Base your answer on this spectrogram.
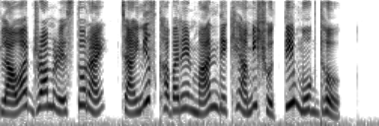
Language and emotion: Bengali, happy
